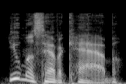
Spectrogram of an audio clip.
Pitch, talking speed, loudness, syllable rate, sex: 125 Hz, 235 wpm, -17 LUFS, 4.5 syllables/s, male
